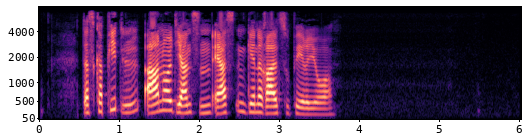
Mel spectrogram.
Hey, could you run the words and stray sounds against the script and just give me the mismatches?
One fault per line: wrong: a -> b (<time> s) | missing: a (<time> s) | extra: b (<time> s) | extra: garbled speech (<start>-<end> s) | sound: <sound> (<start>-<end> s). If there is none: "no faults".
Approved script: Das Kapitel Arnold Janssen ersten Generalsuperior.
no faults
